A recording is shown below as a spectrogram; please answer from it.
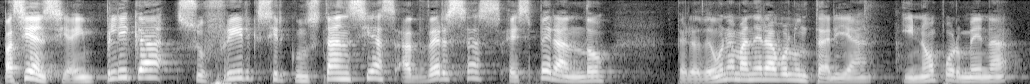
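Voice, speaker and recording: A man from Mexico, a pastor preaching a teaching sermon, spelling out words slowly and putting questions to his congregation. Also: fairly high pitch, a little mellow. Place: church hall.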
